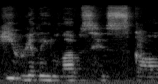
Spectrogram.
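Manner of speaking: very high, soft, hushed half-whisper. A character leans in to a companion and half-whispers. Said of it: "just kind of whisper".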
